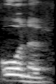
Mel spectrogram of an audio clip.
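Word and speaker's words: honour: यहाँ क्या आएगा, एन ऑनर, ठीक है। इस तरह से आप देखेंगे इसको। एक्सप्लेनेशन देख लीजिए, मैंने आपको बता दी है, एच इज साइलेंट तो वोवल साउंड आ रहा है, तो इसलिए यहाँ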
